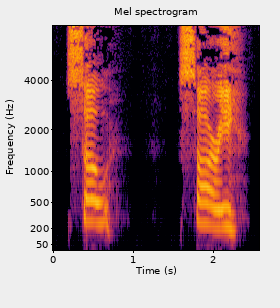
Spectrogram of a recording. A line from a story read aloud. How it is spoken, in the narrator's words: Murrow moaned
